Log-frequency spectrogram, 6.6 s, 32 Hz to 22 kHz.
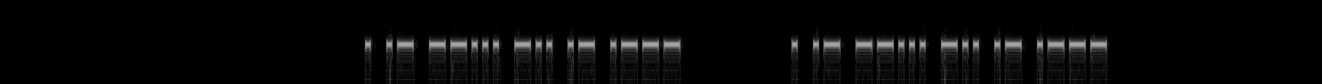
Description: Morse code, heard as a keyed tone, about 41 wpm, 700 Hz. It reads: EA7DAJ EA7DAJ
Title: DXCC-100 Call Signs - 6 Characters - Repeated 2x - 45wpm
